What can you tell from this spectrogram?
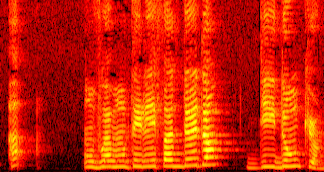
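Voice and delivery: loud, high-pitched amazed exclamation; playful surprise. Real, not acted. Spots her phone in the mirror. (surprise amusée, voix haute et forte)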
